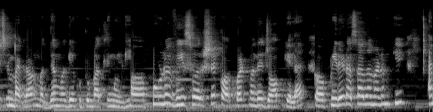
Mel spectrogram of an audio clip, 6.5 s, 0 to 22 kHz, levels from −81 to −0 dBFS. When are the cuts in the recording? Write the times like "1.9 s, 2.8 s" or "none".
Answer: 1.9 s, 4.7 s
